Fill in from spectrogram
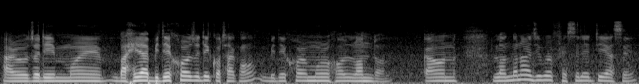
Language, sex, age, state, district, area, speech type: Assamese, male, 18-30, Assam, Golaghat, urban, spontaneous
